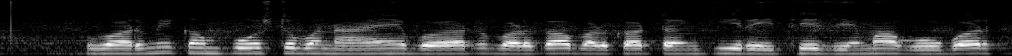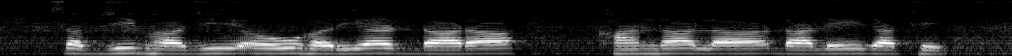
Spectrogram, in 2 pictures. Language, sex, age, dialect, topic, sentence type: Chhattisgarhi, male, 18-24, Western/Budati/Khatahi, agriculture, statement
